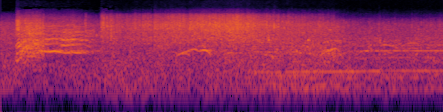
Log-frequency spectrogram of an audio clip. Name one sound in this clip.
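Water churns and splashes loudly.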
